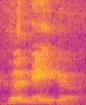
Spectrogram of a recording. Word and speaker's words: Knigga: But he went on record though, he did go on record and say that it's actually pronounced Knigga.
